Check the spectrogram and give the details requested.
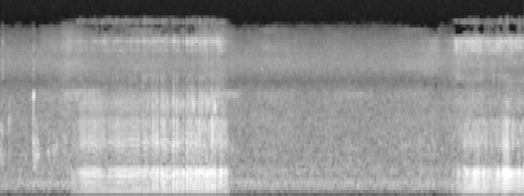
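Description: Loud, harsh, rattling snores in long bursts with quiet pauses between breaths: snoring during sleep.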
